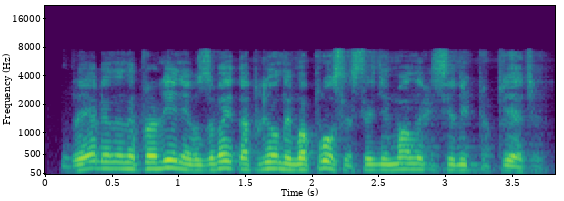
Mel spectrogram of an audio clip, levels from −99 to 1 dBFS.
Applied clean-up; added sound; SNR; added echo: neural mask model DeepFilterNet 3.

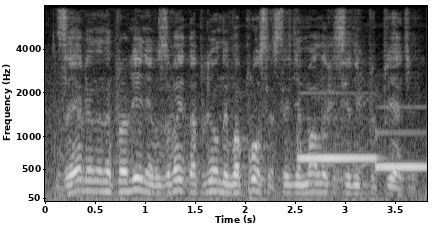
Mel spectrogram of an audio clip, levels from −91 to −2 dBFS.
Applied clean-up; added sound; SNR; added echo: none; Subway, metro, underground; 1 dB; reverberation time 0.7 s.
